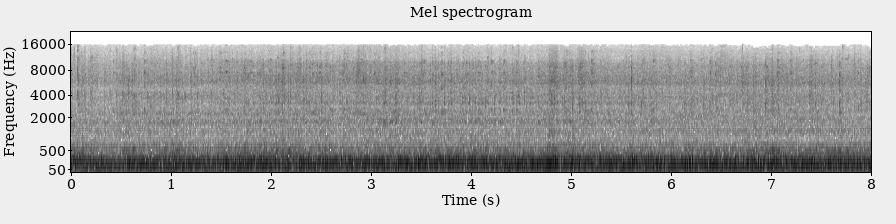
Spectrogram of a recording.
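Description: A tractor engine runs steadily as it drives a Toro ProCore 864 core aerator over turf, pulling soil cores.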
